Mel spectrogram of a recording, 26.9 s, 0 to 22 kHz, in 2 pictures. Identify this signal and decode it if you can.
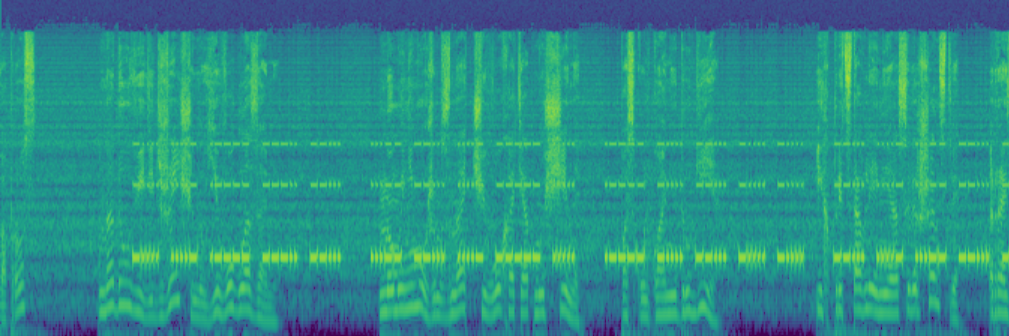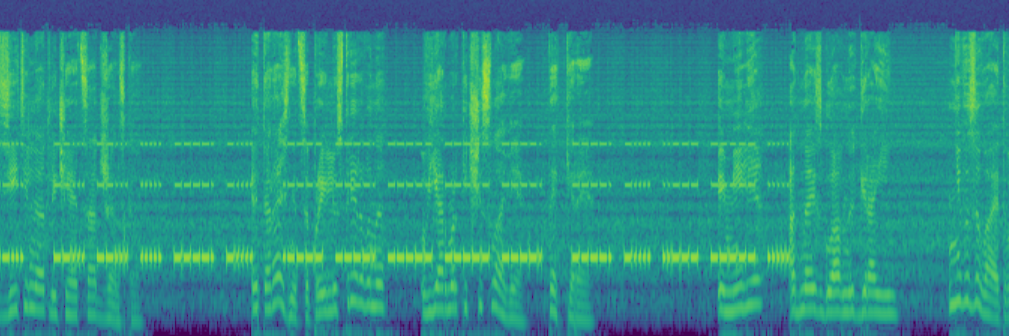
Morse code, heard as a keyed tone, machine-sent, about 39 wpm, spaced as for 29 wpm, 880 Hz. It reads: 64187 37405 16766 74377 77596 19009 96205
